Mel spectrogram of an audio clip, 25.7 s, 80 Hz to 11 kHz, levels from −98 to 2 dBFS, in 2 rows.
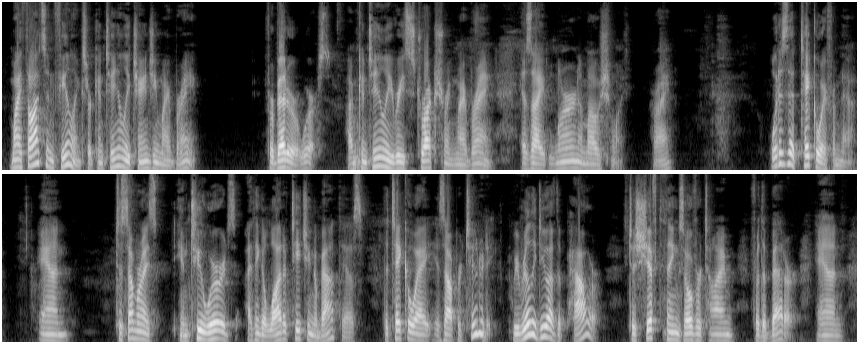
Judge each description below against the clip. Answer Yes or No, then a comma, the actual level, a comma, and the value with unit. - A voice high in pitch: No, low, 125 Hz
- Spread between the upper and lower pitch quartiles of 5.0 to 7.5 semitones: Yes, wide, 5.4 semitones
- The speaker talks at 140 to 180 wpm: Yes, average, 145 wpm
